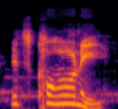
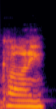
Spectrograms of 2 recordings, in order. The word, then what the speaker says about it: Connie: Oh, sure, it's Connie. She pronounces her name Connie. She doesn't think she does. She says she's saying Connie, but she's probably New Jersey.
